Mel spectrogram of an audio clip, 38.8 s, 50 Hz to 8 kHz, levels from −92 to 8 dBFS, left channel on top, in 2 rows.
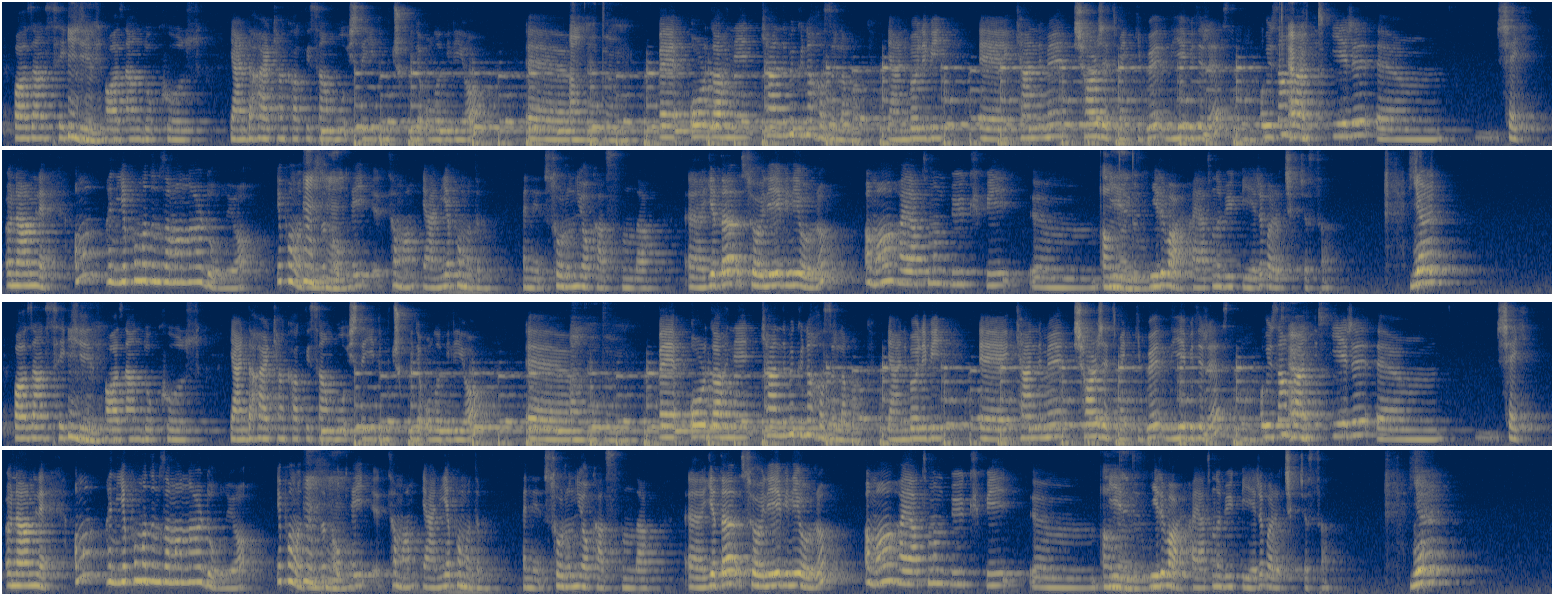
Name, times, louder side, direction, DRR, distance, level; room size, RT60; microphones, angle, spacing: voice 1, 0.2-2.4 2.9-6.0 6.5-7.4 8.2-10.7 11.1-11.8 12.2-15.3 15.7-16.3 16.6-18.0 18.4-19.0 19.4-20.0 20.3-22.4 22.8-25.5 25.9-27.5 27.9-29.7 30.2-31.9 32.2-35.4 35.9-36.0 37.0-37.2, right 1 dB, 25° right, 6 dB, 1.7 m, -26 dB
voice 2, 0.8-1.3 7.1-7.9 15.0-15.8 16.1-16.3 23.1-23.8 33.1-33.8 37.0-37.3, left 1 dB, 50° left, 5 dB, 1.9 m, -28 dB
sound 1, 3.9-15.7, equal, ahead, 1.3 m, -31 dB
14.5 x 9.1 x 9.6 m, 0.97 s
head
